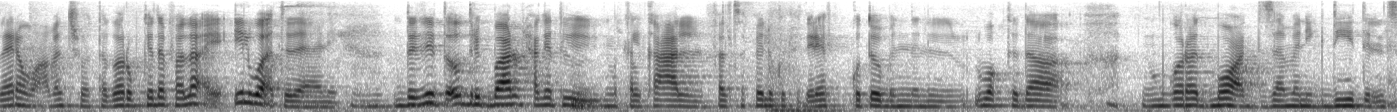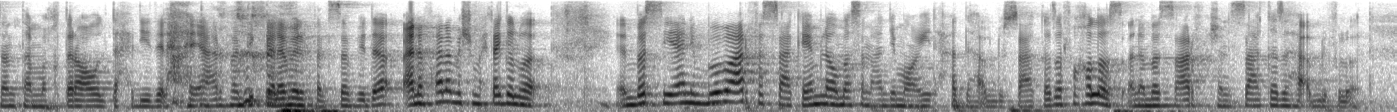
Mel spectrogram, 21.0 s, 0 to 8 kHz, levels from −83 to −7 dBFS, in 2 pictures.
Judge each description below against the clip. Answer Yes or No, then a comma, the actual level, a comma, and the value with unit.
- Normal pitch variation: Yes, average, 3.4 semitones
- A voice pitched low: No, medium, 165 Hz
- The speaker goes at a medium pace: No, fast, 190 wpm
